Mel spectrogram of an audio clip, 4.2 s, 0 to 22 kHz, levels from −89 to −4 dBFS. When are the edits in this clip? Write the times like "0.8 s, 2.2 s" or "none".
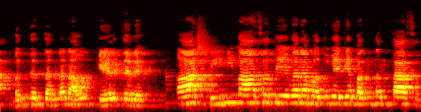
1.6 s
